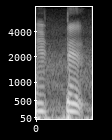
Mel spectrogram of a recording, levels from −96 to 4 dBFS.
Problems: constant background noise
